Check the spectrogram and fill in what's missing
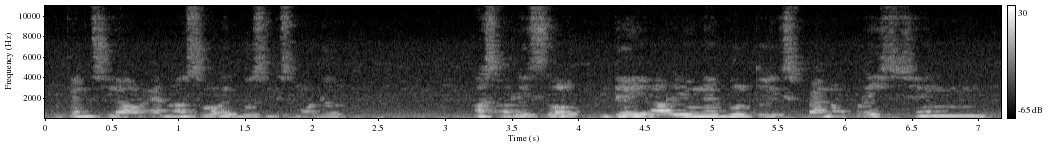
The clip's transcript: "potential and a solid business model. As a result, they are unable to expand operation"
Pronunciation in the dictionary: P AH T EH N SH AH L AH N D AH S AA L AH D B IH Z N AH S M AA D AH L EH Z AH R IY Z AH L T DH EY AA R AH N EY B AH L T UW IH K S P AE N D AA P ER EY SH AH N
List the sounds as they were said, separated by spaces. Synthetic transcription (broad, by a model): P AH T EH N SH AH L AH N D AH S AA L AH B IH S N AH S M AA D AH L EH S AH R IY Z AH L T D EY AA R AH N EY B AH L T UW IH K S P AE N AA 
